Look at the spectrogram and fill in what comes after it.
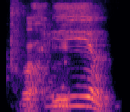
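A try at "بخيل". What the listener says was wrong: Sifatnya bukan bakhil tapi khinya yang panjang. Bakhil.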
